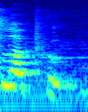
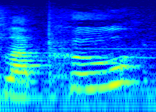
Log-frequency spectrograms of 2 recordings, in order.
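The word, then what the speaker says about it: LeFou: to murder more recent like and then there's lipu the food okay I always thought it was lapu but apparently fluff ooh which is fine i've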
